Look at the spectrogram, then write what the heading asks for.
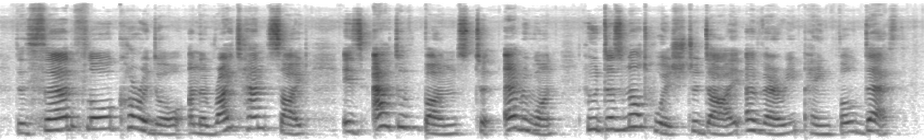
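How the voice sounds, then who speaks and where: A woman puts on a character voice, high-pitched and at a fairly slow pace. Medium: read story. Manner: genial, twinkling.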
